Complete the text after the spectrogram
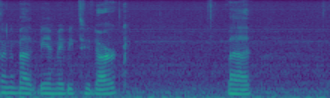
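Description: An older woman speaks close to a microphone in short bursts.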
